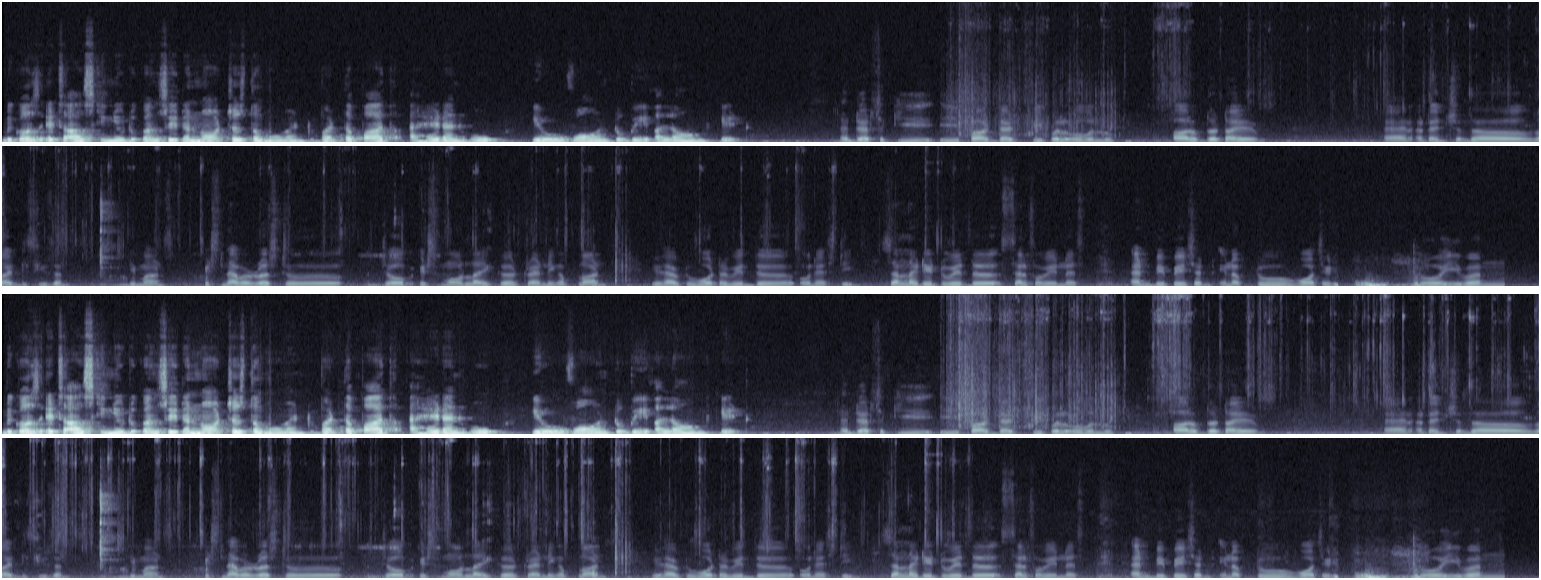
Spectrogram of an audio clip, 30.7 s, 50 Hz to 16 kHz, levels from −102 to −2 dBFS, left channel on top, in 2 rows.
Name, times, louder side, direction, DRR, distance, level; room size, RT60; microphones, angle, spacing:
voice 1, 0.0-5.0 5.3-7.4 29.0-29.2, right 4 dB, 40° right, 0.4 m, -20 dB
voice 2, 8.4-11.2 11.7-12.6 13.8-16.1 16.6-17.1 17.4-21.4 21.9-23.9 24.2-26.2 26.7-28.7 29.3-30.4, equal, 5° right, 1.4 m, -42 dB
Coin (dropping), 9.4-17.7 17.9-18.3 18.6-21.7 21.9-25.1, right 10 dB, 55° right, 4.7 m, -56 dB
head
